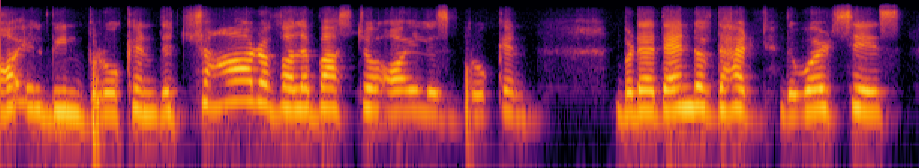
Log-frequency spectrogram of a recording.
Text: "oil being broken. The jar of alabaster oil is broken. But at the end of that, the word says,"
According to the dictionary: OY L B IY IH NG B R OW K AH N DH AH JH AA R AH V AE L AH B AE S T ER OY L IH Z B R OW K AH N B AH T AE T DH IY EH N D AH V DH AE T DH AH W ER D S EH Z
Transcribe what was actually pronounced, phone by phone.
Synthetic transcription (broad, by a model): OY L B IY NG B R OW K AH N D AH CH AA R AH V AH L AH B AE S T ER OY L IH Z B R OW K AH N B AH T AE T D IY EH N D AH V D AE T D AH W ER D S EH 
